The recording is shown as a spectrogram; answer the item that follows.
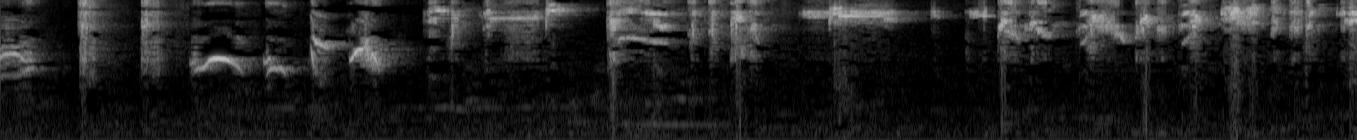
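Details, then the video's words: An orange-headed thrush sings a fast medley of high chirps, short rolling phrases and sustained piercing notes, almost continuous with only short breaks. "Suara Burung Anis Kembang"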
